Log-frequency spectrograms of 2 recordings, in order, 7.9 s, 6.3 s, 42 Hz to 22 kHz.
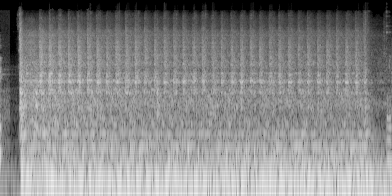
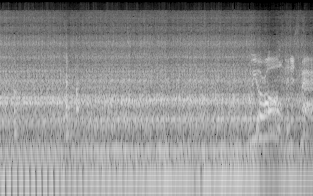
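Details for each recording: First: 1964 International Scout 80 cranking steadily about seven seconds without firing; mechanical fuel pump not delivering fuel, suspected rod not engaging correctly or pump already full, not confirmed; switching to electric pump. Crank, no start. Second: 1964 International Scout 80 after grounding fix and new low-pressure electric fuel pump: steady, even idle with smooth low exhaust beat through Sonic muffler, no misses or knocks; runs like a top. Normal idle.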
